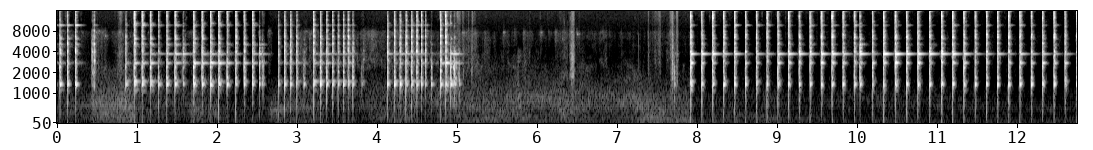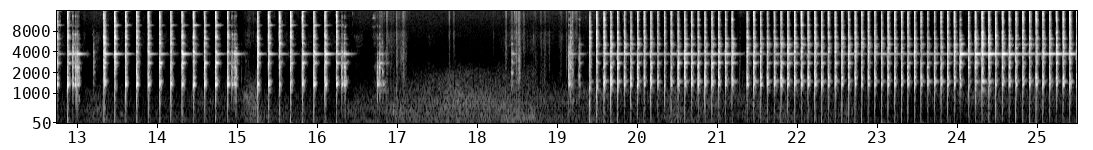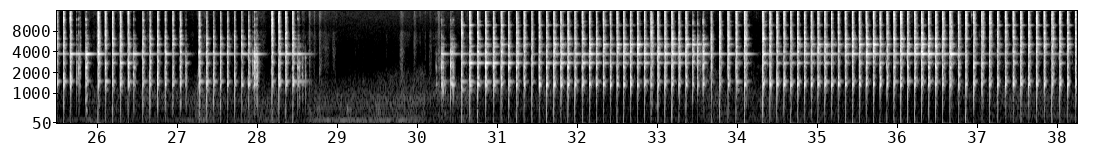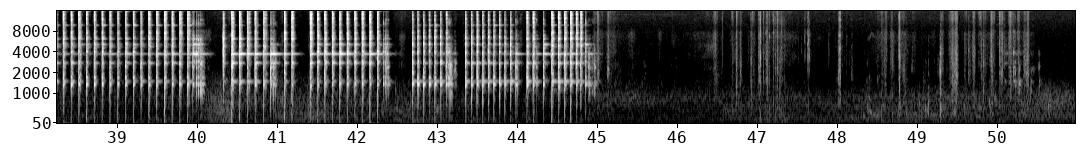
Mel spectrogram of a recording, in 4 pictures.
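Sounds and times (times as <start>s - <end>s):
hammer striking anvil: 0.0s - 5.1s, 7.9s - 16.9s, 19.2s - 28.7s, 30.3s - 45.0s.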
